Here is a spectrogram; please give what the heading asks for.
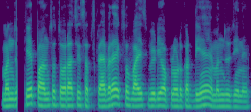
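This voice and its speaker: A man's voice: mid-range voice, flat delivery, normal speed, darkish tone, smooth. A man hosting a casual live stream, playfully teasing viewers as he reads their messages. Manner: playful, teasing, chuckling often.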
